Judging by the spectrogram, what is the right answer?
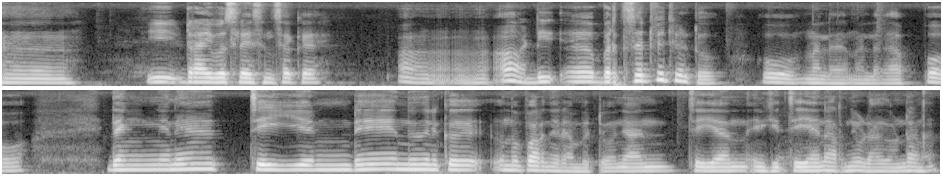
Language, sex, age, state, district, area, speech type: Malayalam, male, 18-30, Kerala, Thrissur, urban, spontaneous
